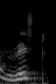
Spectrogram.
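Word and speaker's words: wrist: और रिस्ट में RAPPED, wrapped अगर आप बोलें तो आप ये वर्ड प्रोनाउंस कर लेते हैं, लेकिन हमारे स्पेलिंग में W से स्टार्ट होता है। Wrapped, wrapped the रिस्ट, W इसमें भी साइलेंट है और W रिस्ट में भी साइलेंट है।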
